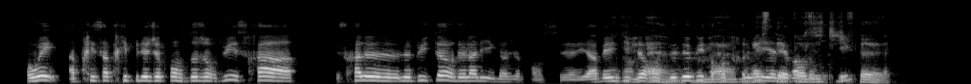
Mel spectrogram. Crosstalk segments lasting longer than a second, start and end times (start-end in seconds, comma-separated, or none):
6.1-8.6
